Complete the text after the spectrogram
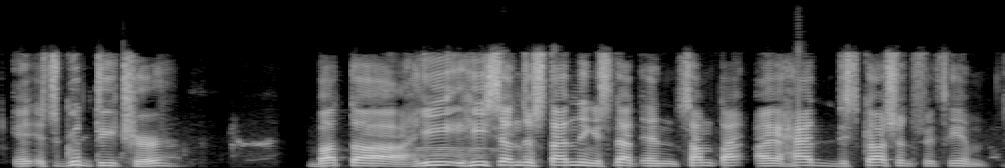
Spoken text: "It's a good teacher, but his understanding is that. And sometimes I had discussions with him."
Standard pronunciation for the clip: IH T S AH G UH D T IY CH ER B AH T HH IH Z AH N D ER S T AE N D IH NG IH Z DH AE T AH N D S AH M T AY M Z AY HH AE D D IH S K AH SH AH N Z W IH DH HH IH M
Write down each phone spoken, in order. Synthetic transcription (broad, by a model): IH T S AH G UH D T IY CH ER B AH T HH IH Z AH N D ER S T AE N D IH NG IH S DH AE T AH N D S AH M T AY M AY HH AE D D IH S K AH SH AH N S W IH DH HH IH M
